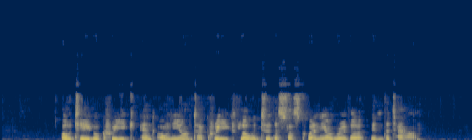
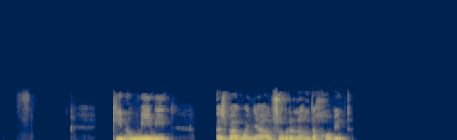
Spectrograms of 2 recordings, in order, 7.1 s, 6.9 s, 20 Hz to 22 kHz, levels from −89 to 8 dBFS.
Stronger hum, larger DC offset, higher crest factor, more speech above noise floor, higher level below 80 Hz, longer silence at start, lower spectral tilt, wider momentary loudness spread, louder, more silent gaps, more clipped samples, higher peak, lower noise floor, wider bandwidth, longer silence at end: neither; neither; about the same, 20 dB vs 18 dB; first, 52 dB vs 43 dB; about the same, -64 dBFS vs -62 dBFS; second, 0.95 s vs 1.7 s; about the same, -5.5 dB/octave vs -5.5 dB/octave; about the same, 8 LU vs 10 LU; second, -22 LUFS vs -19 LUFS; second, none vs 3.00-3.04 s, 3.11-3.23 s; neither; about the same, -4 dBFS vs -4 dBFS; first, -73 dBFS vs -61 dBFS; about the same, 7.8 kHz vs 8 kHz; second, 0.8 s vs 1.7 s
